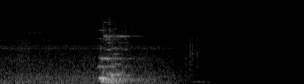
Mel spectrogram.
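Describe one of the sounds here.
A game map opens with a soft whoosh.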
